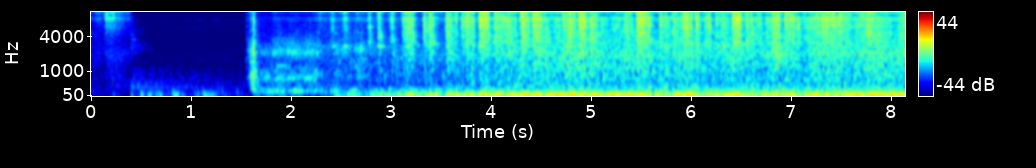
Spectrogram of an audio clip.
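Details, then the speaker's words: Ural military truck cold start at −8°C, with fuel not coming up the lines; petrol was poured into the cylinders through the air-filter opening and the fuel pumped by hand: slow crank, stumble, uneven revs; hard cold start, fuel starvation. "Well, we know now that it's not it's not getting enough fuel. Let's try pumping it a bit and see if it helps."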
